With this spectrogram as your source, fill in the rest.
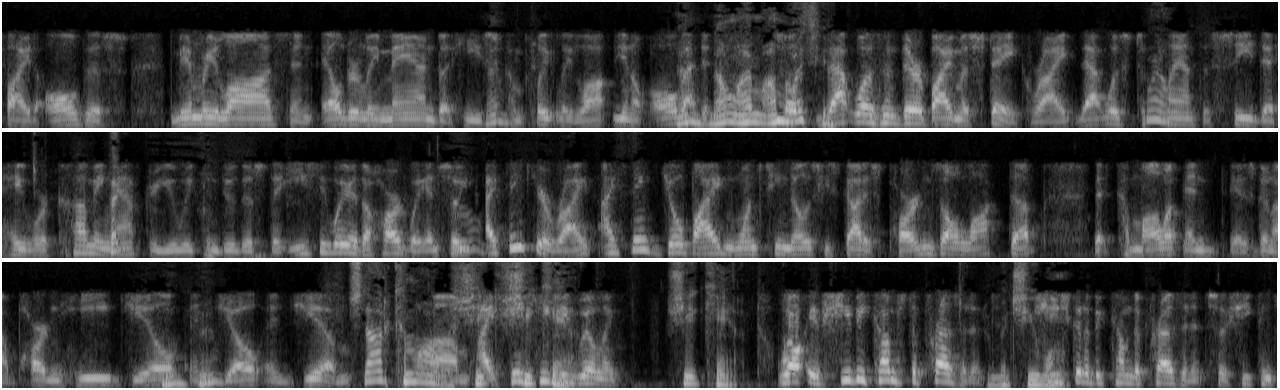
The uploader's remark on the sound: Open phone lines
